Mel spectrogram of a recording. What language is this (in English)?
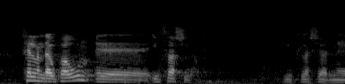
Basque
